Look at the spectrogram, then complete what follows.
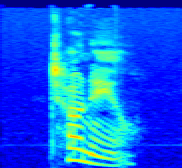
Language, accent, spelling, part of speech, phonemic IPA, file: English, US, toenail, noun / verb, /ˈtəʊˌneɪl/, En-us-toenail.ogg
- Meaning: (noun) The thin, horny, transparent plate covering the upper surface of the end of a toe; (verb) To fasten two pieces of lumber together by applying nails or screws into both boards at an angle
